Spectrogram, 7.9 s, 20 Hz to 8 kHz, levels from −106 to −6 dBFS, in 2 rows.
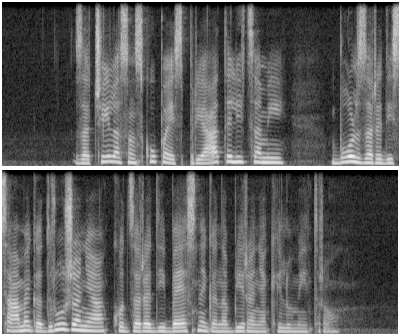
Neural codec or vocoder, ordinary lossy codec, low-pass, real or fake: none; none; none; real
